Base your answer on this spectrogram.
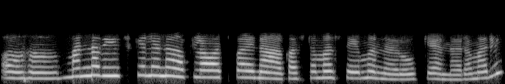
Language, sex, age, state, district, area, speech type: Telugu, female, 18-30, Telangana, Suryapet, urban, conversation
